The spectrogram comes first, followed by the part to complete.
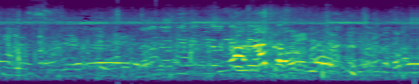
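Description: Several runners talking among themselves as they run, with the scattered footfalls of the group on the trail.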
